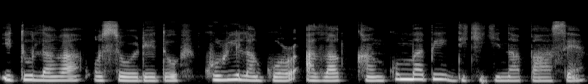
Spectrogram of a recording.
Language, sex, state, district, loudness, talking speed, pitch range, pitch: Nagamese, female, Nagaland, Kohima, -18 LUFS, 165 wpm, 175-200 Hz, 180 Hz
